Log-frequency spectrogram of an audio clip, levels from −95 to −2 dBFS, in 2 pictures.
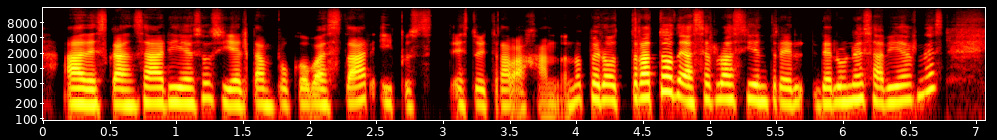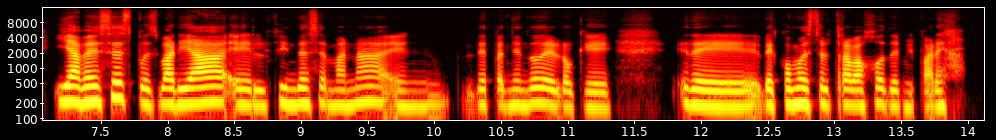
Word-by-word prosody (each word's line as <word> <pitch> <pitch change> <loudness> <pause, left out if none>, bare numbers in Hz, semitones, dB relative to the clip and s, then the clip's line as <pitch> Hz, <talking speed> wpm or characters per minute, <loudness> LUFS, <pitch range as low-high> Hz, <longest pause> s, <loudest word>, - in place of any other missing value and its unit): a 200 0 +7
descansar 195 +2 +3
y 210 - +2
eso, 205 +5 -2
si 205 -5 -2
él 185 - -1
tampoco 195 -2 -4
va - - +2
a - - +2
estar?". 215 +5 +1
Y 205 -3 -9
pues, 180 -1 -15
estoy 190 -1 -7
trabajando, 185 - -5
¿no? 230 +4 -6
Pero 235 -2 +1
trato 260 - +5
de 265 - +2
hacerlo 240 +2 +2
así 240 0 0
entre 210 -2 -2
de 200 +1 -2
lunes 230 +2 0
a 210 - 0
viernes 235 - -2 0.4
y 225 0 +3
a 220 - +7
veces, 220 +4 +3
pues, 195 -2 -5
varía 205 +2 +5
el 185 -3 -3
fin 205 -1 -3
de 200 0 0
semana 200 +2 -3
en 175 - -9
dependiendo 190 +1 -5
de 200 - +2
lo 175 -1 -5
que 165 -1 -6 0.5
de 175 -3 0
de 185 - +1
cómo 195 +2 +1
esté 200 +1 -1
el 185 - -6
trabajo 190 +1 +1
de 180 -1 -5
mi 170 0 -11
pareja. 175 -1 -5
200 Hz, 205 wpm, -25 LUFS, 185-220 Hz, 0.5 s, a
